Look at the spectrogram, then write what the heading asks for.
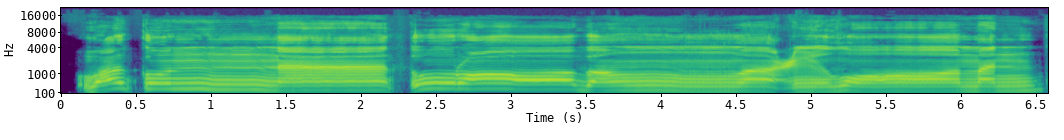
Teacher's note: रा को पुर अदा करेंगे। तनवीन के बाद वाव हरूफ़ यरमालून में से है, मिलाकर पढ़ेंगे, इदगाम और गुन्ना करके पढ़ेंगे।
